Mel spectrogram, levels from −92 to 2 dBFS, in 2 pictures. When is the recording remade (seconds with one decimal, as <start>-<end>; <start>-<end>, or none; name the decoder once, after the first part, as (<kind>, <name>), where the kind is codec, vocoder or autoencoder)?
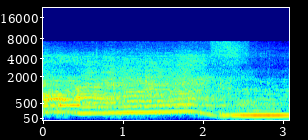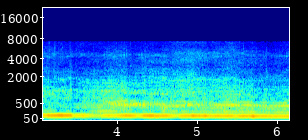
0.0-6.2 (codec, SNAC)

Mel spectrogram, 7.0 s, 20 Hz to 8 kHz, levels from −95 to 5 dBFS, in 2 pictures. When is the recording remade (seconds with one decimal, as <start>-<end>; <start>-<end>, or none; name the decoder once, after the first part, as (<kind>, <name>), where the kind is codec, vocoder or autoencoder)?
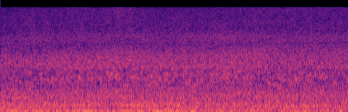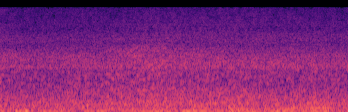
none

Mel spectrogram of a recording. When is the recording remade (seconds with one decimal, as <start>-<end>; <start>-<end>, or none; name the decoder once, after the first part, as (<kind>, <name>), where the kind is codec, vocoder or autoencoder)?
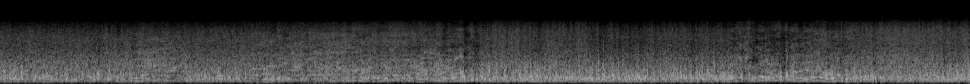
1.3-1.8 (codec, SNAC); 2.5-4.8; 7.3-8.5

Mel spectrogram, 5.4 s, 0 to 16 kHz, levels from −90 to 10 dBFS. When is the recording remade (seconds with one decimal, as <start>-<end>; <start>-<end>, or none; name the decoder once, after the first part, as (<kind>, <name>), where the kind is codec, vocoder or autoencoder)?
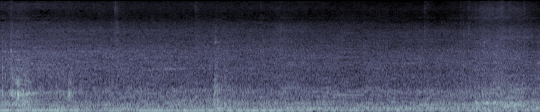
0.0-0.6 (codec, SNAC); 2.5-5.4

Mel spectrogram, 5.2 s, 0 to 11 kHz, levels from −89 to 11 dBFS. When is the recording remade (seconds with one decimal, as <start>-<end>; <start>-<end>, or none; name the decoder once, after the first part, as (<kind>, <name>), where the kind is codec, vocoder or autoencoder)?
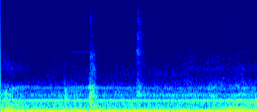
0.0-0.6 (codec, SNAC); 3.7-5.2

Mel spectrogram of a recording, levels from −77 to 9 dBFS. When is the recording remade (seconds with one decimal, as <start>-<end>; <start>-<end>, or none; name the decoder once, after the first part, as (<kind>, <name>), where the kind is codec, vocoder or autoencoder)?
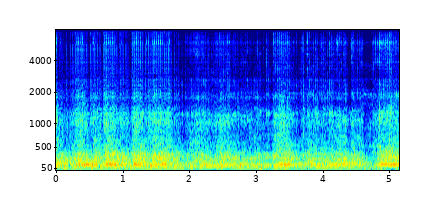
1.8-5.2 (codec, SNAC)

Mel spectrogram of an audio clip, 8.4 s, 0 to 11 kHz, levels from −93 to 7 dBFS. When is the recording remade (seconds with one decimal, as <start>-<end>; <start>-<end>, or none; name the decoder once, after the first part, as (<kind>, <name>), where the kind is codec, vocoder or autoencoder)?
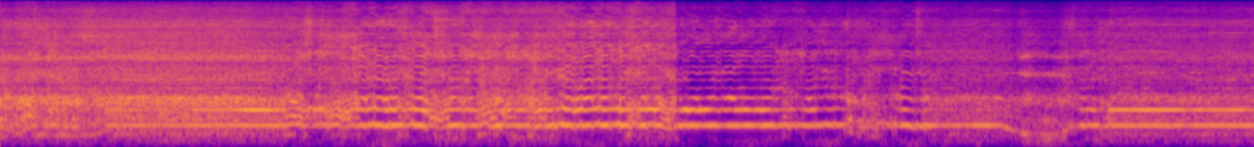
0.0-0.7 (codec, SNAC); 1.9-6.2; 6.8-7.4

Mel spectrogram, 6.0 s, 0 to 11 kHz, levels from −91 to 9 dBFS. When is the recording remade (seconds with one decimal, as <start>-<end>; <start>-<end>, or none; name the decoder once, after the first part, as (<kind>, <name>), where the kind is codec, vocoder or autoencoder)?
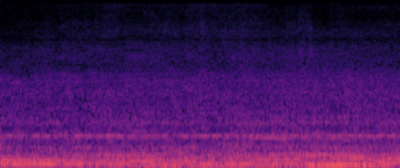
0.0-4.0 (codec, SNAC); 4.6-5.1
